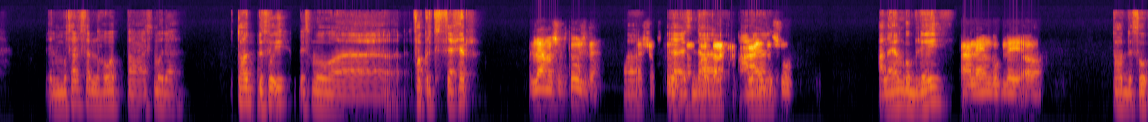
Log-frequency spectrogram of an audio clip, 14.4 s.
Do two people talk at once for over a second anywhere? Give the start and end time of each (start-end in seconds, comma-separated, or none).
7.9-9.7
